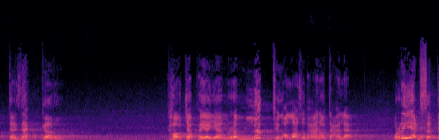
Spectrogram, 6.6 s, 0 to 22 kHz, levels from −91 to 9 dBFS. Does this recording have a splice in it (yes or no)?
no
